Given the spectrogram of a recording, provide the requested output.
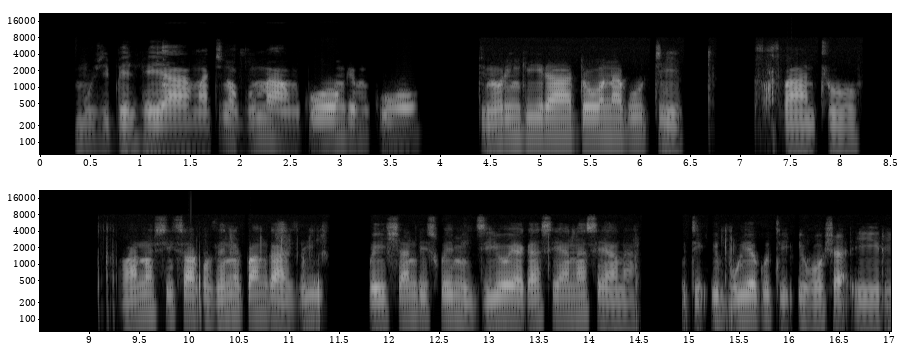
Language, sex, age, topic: Ndau, female, 25-35, health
